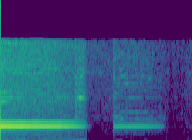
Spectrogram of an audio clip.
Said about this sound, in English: So let's go to the doorbell. Who's at the door?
